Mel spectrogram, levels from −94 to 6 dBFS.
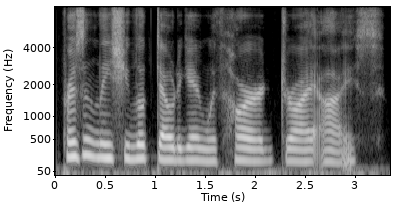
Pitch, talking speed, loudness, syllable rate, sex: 185 Hz, 160 wpm, -17 LUFS, 4.1 syllables/s, female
